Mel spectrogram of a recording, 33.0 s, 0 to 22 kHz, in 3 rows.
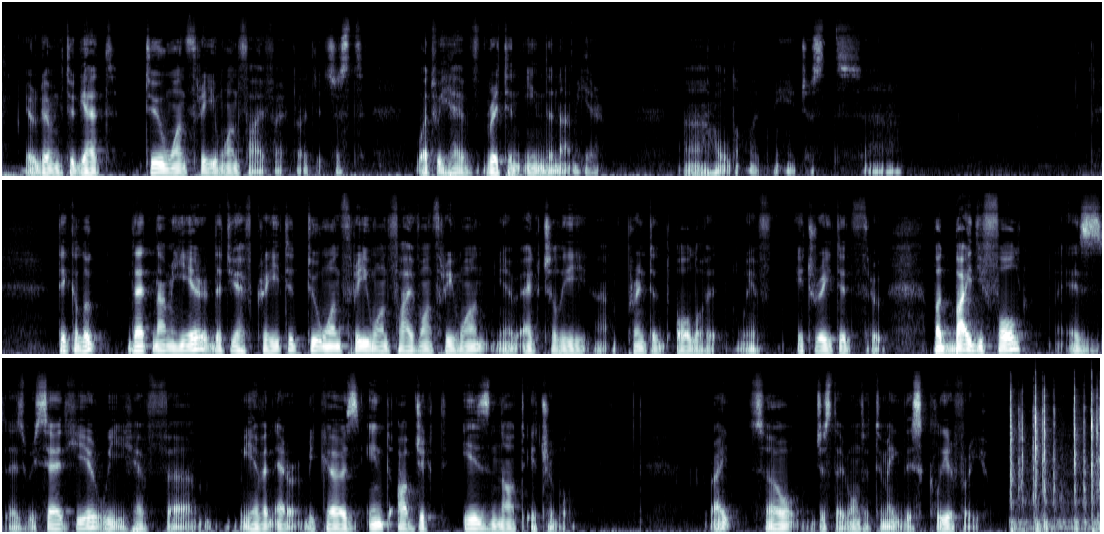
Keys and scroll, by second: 11.0 1, 20.8 1, 24.0 1, 28.2 1.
